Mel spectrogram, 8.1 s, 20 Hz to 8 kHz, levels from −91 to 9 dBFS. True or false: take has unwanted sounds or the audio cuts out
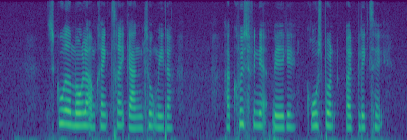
false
